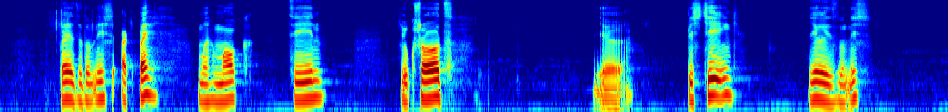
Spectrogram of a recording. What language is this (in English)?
Mazatlán Mixe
